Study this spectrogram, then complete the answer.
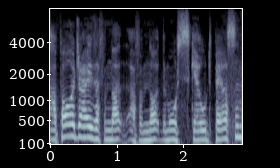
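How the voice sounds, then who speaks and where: Over noticeable background noise, a man with a strong Scottish accent talks at a very fast pace in a fairly high voice with fairly even intonation. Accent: thick Scottish. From Scotland. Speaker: gaming streamer. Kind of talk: live gameplay commentary. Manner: casual, chatty.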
